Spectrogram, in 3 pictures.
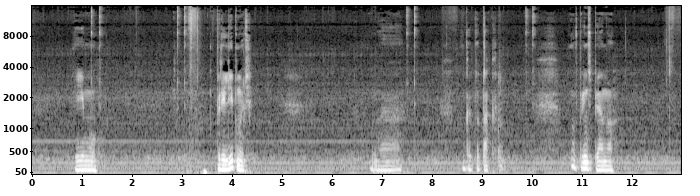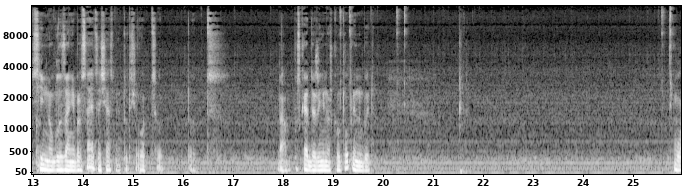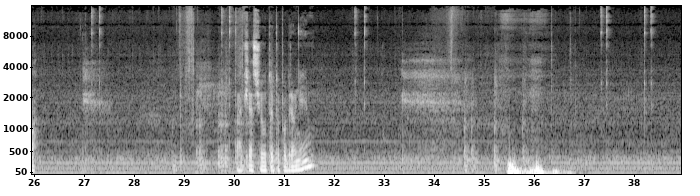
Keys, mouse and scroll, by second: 0.9 click, 2.2 g, 5.4 click, 7.8 click, 12.1 g, 17.1 click, 18.2 click, 19.5 g, 23.5 click, 25.1 click, 27.7 click, 28.7 g, 30.3 click, 35.3 shift+drag, 36.1 shift+click, 37.2 shift+drag, 37.9 shift+click, 38.6 shift+click.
